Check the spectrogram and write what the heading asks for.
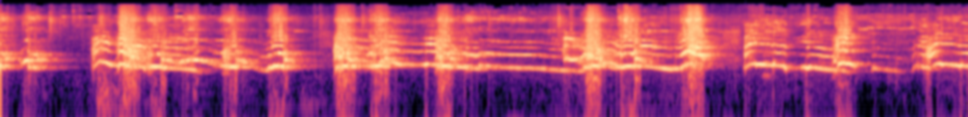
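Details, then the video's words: Pet dog Honey, prompted to say "I love you", answers with a string of wavering howls and yodel-like yowls, some breaking into sharp clipped notes, alongside people's coaxing voices. "Honey says I Love You"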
